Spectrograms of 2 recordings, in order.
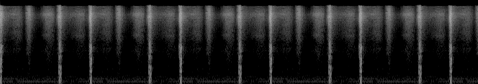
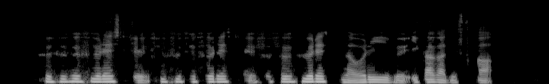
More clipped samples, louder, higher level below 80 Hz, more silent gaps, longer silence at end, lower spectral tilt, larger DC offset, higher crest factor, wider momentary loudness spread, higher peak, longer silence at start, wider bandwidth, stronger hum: neither; first, -21 LUFS vs -27 LUFS; second, -62 dBFS vs -48 dBFS; neither; second, 0 s vs 0.6 s; second, 1.5 dB/octave vs -8.5 dB/octave; neither; first, 24 dB vs 18 dB; second, 5 LU vs 10 LU; first, 0 dBFS vs -8 dBFS; second, 0 s vs 0.45 s; first, 17.5 kHz vs 10.5 kHz; neither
